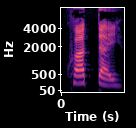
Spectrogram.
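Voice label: "kwatii" ergative plural, Archi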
